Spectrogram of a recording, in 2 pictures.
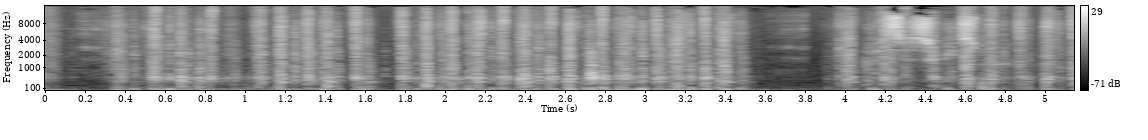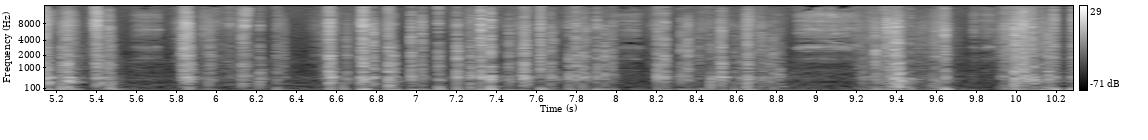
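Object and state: Empty plastic milk jug.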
